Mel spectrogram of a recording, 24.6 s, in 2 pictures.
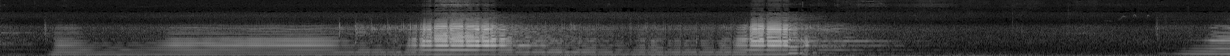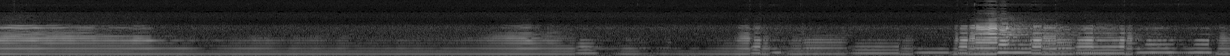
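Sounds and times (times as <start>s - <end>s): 
explorative clarinet music: 0.0s - 10.2s, 11.6s - 24.6s.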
